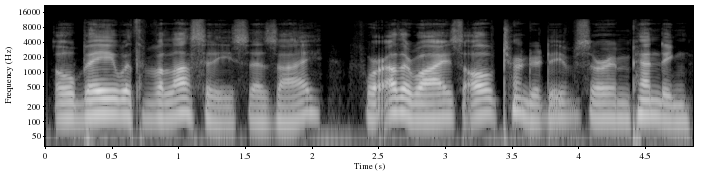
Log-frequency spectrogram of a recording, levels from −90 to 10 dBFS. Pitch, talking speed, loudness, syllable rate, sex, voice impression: 120 Hz, 125 wpm, -19 LUFS, 5.3 syllables/s, male, very masculine, very adult-like, very middle-aged, very thick, relaxed, slightly weak, slightly bright, slightly soft, slightly muffled, fluent, raspy, cool, very intellectual, sincere, calm, very mature, very friendly, reassuring, unique, wild, sweet, very kind, modest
